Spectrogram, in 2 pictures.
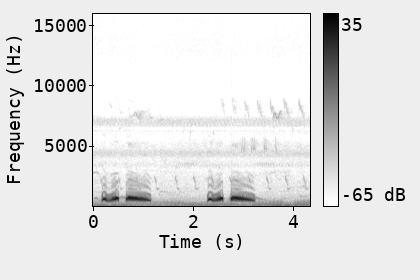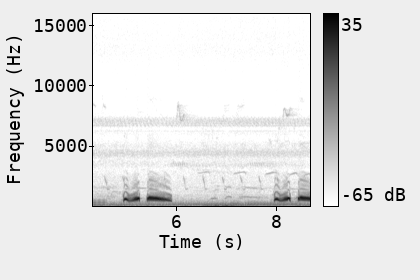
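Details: Spotted dove giving a calling lure phrase used to make other birds call and draw target birds toward a trapper: short paired coos then a longer falling coo, phrase repeated about every two and a half seconds, four times, low hum beneath.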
